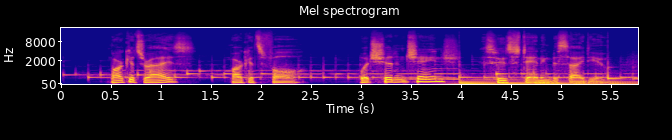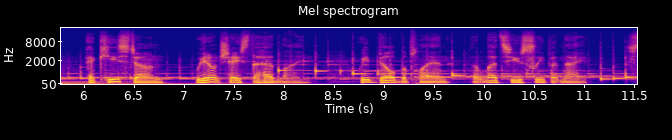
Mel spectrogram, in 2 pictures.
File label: commercial financial services; warm reassuring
